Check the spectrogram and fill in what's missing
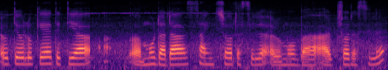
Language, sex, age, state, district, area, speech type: Assamese, female, 30-45, Assam, Morigaon, rural, spontaneous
